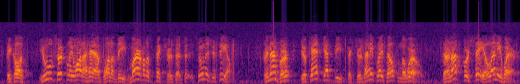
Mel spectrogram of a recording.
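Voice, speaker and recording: A man announcing in a 1940s radio ad, making a peppy, folksy pitch to children. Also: bright, forceful tone, breathy edge. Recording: muffled 1940s radio transcription.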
